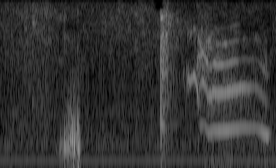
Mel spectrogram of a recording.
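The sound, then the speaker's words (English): A cat meows close by. After two brief soft noises comes one drawn-out, wavering meow with a clear, rising-and-falling pitch, all over a low steady hum. “I just randomly had a cat climb into my face. Cat, do you have any words to say?”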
